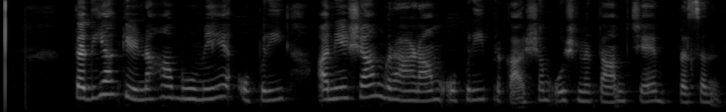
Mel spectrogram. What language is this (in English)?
Sanskrit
